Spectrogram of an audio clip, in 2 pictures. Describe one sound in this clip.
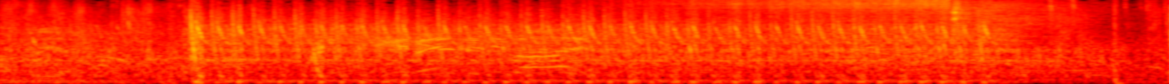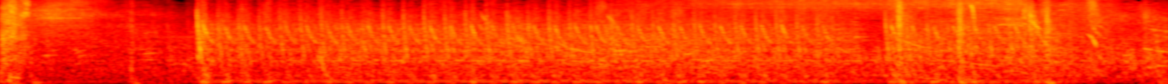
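Blaster guns fire in sharp bursts.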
